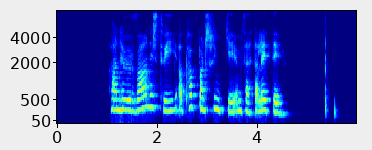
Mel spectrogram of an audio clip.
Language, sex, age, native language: Icelandic, female, 20-29, Icelandic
